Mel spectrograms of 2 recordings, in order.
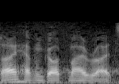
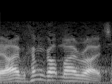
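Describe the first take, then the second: First: "I haven't got my rights" said lower and calmly, the stress on "I"; lower, gentle "I haven't got my rights"; calm spirit. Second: "I haven't got my rights" said higher, the stress on "got"; a grumbling "I haven't GOT my rights"; indignant ghost. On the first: The spirit gently answers the grumbling ghost. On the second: The ghost throws the spirit's words back, indignant. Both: Acted.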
